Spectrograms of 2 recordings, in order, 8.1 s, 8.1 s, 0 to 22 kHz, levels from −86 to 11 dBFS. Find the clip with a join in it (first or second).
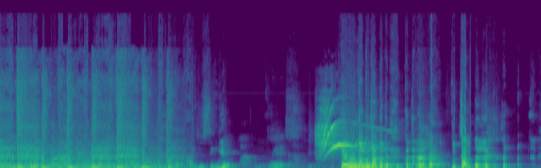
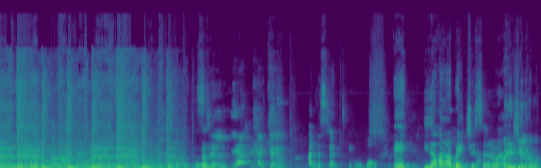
first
